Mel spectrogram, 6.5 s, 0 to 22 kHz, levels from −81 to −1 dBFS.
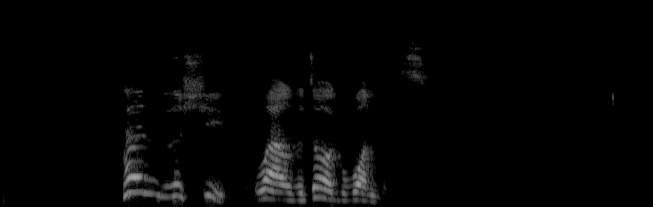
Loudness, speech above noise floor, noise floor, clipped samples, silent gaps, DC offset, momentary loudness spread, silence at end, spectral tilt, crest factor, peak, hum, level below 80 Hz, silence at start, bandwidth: -42 LUFS; over 48 dB; under -90 dBFS; under 0.1%; none; under 0.1%; 16 LU; 2.3 s; -4 dB/octave; 22 dB; -24 dBFS; none; under -90 dBFS; 1.25 s; 10.5 kHz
